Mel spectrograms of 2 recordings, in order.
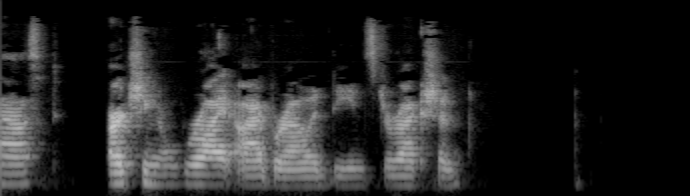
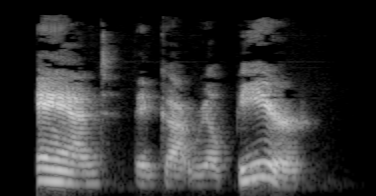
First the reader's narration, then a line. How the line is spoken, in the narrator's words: Dean said triumphantly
